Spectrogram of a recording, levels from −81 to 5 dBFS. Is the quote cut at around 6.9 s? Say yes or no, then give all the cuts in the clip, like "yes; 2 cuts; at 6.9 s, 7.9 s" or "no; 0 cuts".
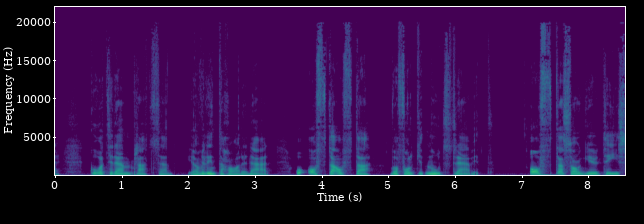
no; 2 cuts; at 1.9 s, 3.3 s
